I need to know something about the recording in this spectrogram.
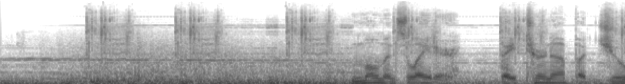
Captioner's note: camera shutter clicks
